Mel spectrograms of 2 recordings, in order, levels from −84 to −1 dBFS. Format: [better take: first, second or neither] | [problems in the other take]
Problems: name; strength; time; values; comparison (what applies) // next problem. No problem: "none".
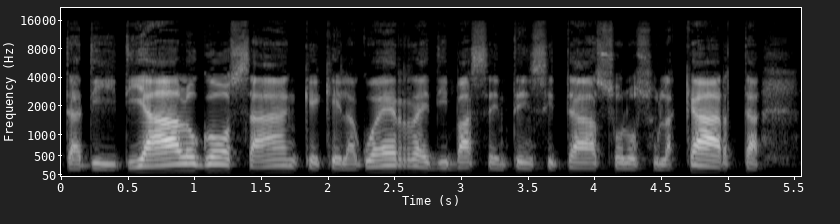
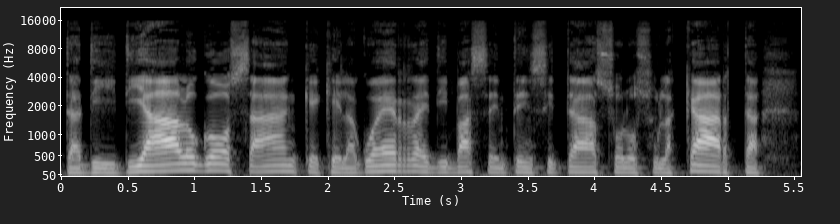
second | thin; somewhat; fading below 300 Hz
